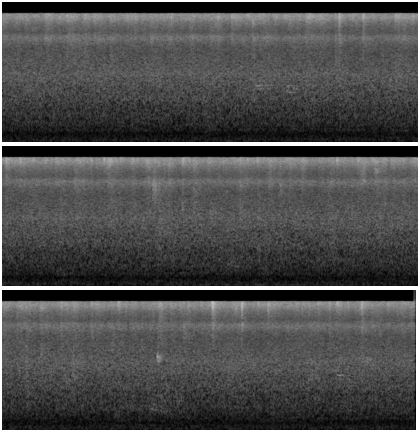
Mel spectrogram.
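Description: Rain falling steadily: an even hiss with a few faint scattered ticks.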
